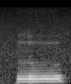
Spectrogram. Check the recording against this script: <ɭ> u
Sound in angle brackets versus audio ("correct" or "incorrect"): incorrect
